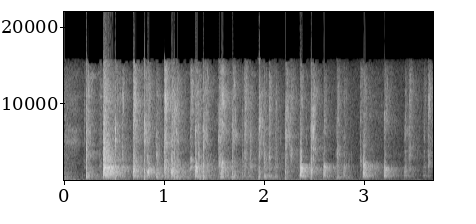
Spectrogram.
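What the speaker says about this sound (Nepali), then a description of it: "ल एकचोटि ताली बजाइदेऊ" An audience in a studio show claps hands in applause, giving a loud, dense run of sharp claps that rises and falls in bursts for several seconds.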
